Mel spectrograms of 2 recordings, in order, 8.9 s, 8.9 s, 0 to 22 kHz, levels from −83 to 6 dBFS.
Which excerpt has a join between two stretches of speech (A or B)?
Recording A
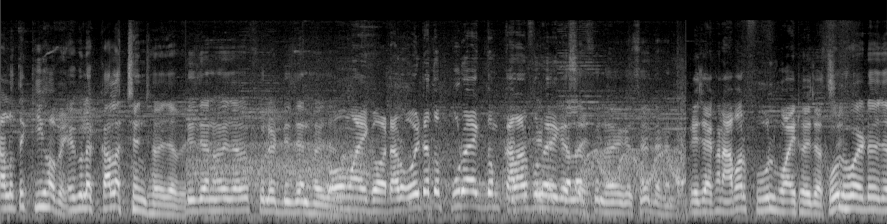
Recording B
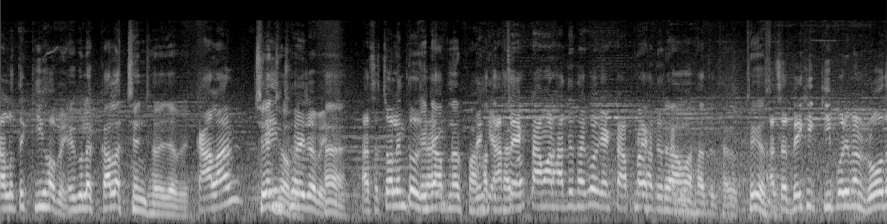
A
